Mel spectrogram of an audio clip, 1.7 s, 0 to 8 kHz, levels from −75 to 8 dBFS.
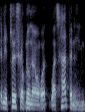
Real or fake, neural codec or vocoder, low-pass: fake; codec, 24 kHz, 1.5 kbps, HILCodec; 7.2 kHz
